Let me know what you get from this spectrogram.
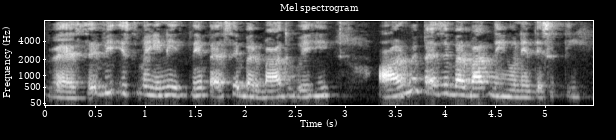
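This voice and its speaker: A woman's voice: a little high, lively intonation, normal speed, creaky. Young cartoon daughter-in-law, firm and reasonable, voiced by a woman, roomy echo.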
